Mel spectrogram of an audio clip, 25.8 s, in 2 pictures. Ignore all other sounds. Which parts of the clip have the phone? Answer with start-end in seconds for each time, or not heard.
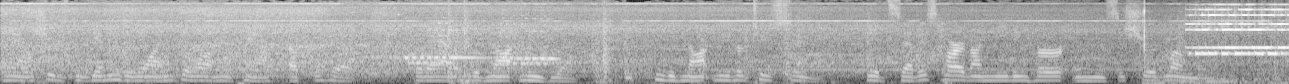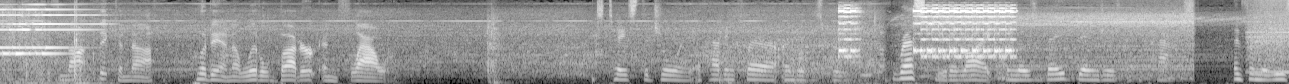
4.1-5.7, 11.4-14.0, 21.2-23.1.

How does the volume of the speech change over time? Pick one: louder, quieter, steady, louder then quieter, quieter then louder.
steady.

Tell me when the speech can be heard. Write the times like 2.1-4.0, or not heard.
0.0-5.8, 6.5-12.2, 13.3-16.9, 18.8-25.7.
